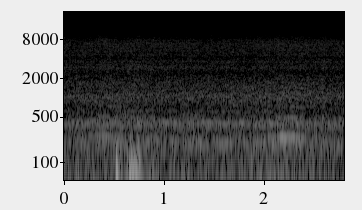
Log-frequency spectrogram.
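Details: Honeybee swarm buzzing as it settles in a new home, continuous low hum broken by soft thumps around half a second and a brief louder bee tone near two seconds.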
